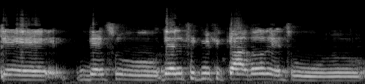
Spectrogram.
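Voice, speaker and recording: Amid noticeable background noise and audible room echo, a woman with a fairly high pitch speaks at a very slow pace with fairly even intonation. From Mexico, Zacatecas. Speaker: podcast co-host. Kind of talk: casual chat. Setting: video call.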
